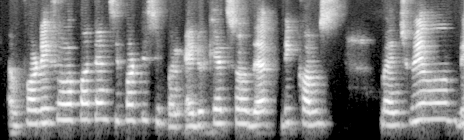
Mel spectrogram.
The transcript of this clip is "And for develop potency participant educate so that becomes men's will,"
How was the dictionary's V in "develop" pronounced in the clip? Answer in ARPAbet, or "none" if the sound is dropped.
F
